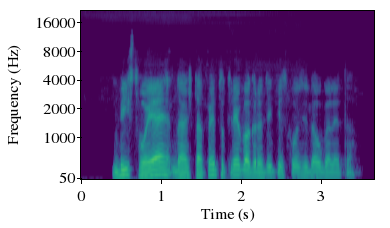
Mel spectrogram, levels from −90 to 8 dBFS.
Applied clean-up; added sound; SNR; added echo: neural mask model Resemble Enhance denoiser.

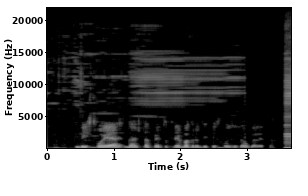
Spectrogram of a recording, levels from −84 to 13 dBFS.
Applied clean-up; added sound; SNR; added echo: classical method Wiener filter.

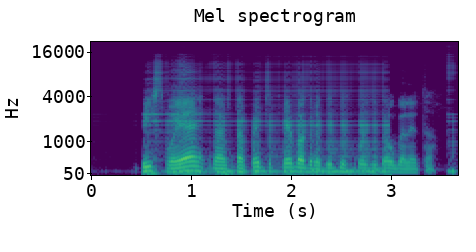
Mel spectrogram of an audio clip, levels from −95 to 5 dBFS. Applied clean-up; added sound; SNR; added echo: neural mask model RNNoise.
